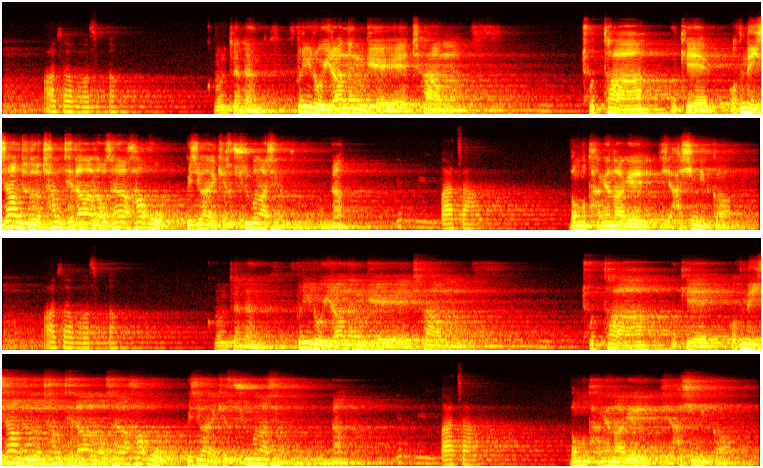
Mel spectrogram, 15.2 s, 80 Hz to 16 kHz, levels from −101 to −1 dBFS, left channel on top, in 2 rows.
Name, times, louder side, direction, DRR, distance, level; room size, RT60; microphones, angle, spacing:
voice 1, 0.4-1.2 5.4-5.5 10.0-10.2 11.5-12.4, left 1 dB, 5° left, 7 dB, 0.4 m, -30 dB
voice 2, 2.1-2.6 3.0-4.6 5.8-11.1 13.3-14.9, left 3 dB, 90° left, 10 dB, 0.7 m, -19 dB
15.5 x 7.1 x 5.9 m, 3.0 s
head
